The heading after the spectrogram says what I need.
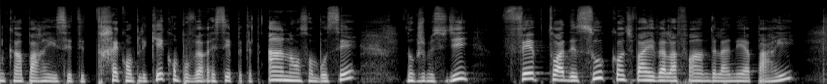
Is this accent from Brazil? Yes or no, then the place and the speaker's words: yes; Rio de Janeiro, Brazil; Ouais, je suis de Rio.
